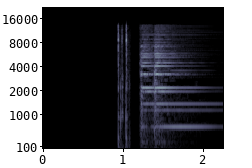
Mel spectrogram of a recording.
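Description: Two quick clicks, then a bright bell ding that rings on and fades away: the mouse-click and notification-bell sound effects of a YouTube subscribe animation.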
